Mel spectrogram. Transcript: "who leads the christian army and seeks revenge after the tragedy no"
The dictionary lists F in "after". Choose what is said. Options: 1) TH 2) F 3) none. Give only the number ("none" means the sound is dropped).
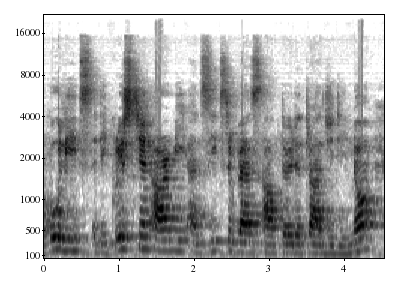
3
